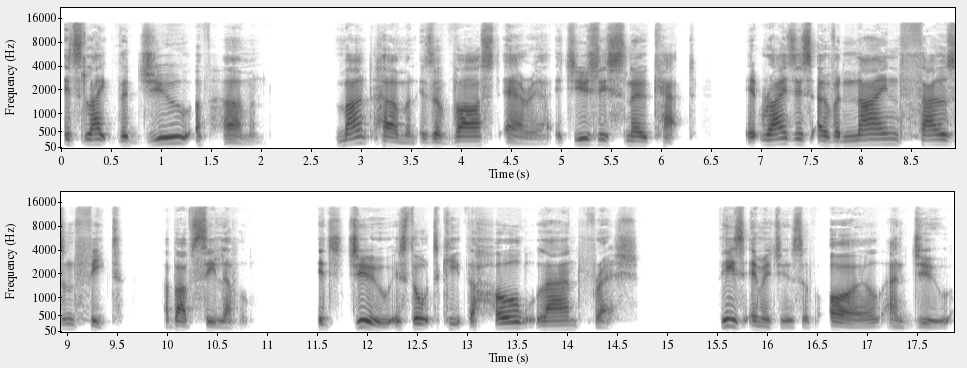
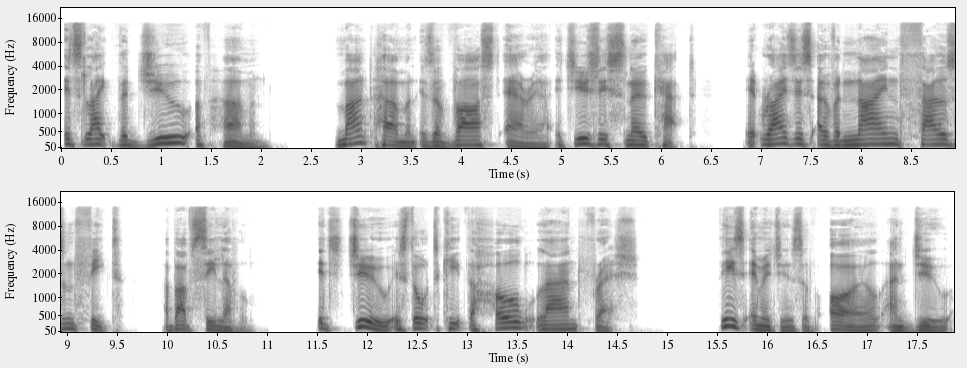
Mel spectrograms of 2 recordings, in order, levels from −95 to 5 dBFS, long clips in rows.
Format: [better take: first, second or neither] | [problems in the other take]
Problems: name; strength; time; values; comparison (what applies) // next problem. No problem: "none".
second | thin; very; fading below 350 Hz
